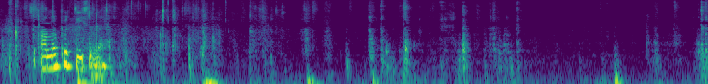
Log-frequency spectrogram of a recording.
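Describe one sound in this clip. Feet thump on the floor as a girl dances.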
